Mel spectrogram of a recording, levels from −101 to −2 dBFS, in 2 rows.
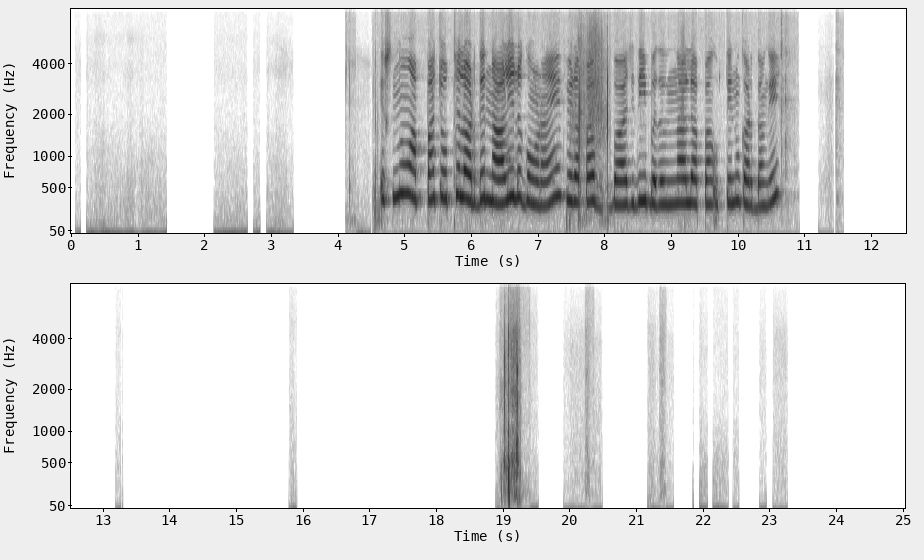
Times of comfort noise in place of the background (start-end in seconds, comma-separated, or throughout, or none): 0.00-4.52, 10.92-18.96, 19.42-25.04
